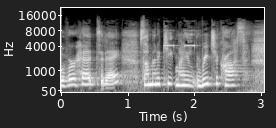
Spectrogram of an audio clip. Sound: timer beeps

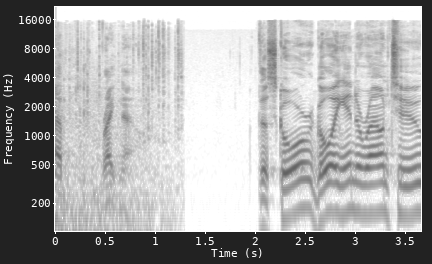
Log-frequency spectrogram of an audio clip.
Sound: crashing sound

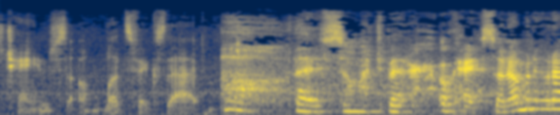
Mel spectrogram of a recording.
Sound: sighs loudly

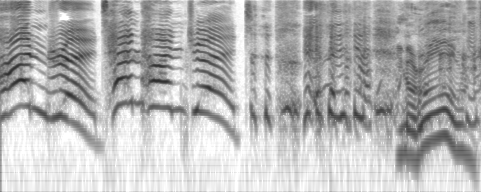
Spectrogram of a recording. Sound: children laughing

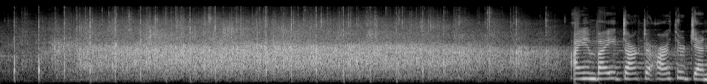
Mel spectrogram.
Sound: applause

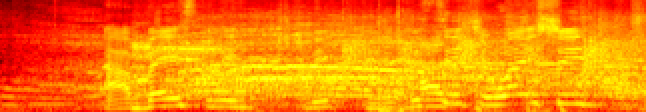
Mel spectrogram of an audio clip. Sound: audience exclaiming

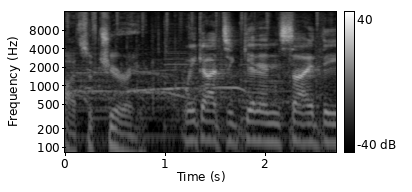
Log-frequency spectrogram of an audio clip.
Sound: cheering

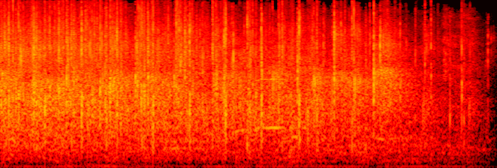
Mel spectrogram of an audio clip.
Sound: applause, cheering; applause

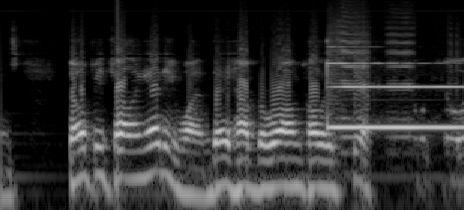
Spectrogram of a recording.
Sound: timer dings

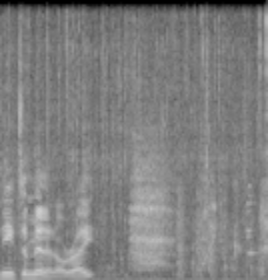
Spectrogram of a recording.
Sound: sighs

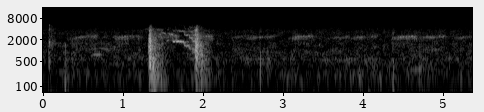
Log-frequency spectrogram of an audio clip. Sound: frogs croaking; car doors slamming

